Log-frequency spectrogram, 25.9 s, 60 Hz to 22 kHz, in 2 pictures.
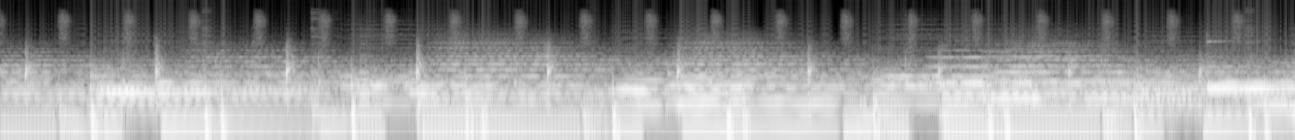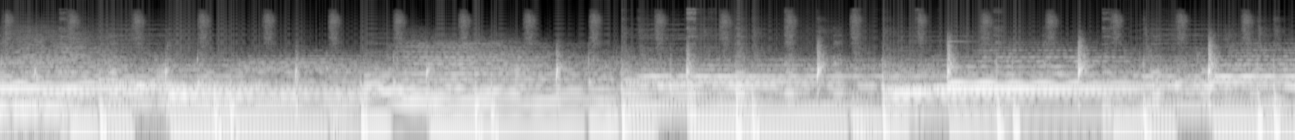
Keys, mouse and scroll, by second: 8.5 typing, 17.7 typing.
